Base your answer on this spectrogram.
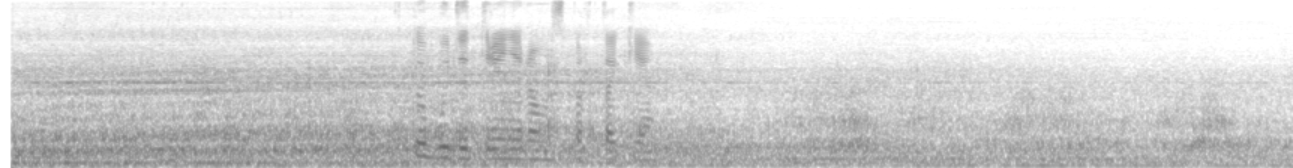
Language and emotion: Russian, neutral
